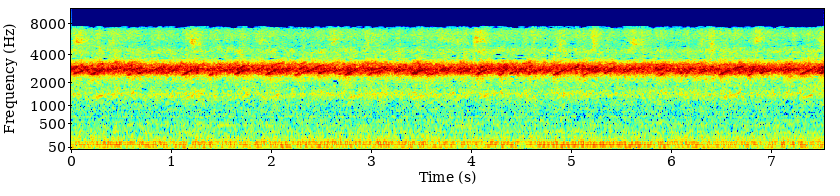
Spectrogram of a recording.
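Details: Chirping of crickets in the forest, heard as an even, piercing trill that runs without a break and swells faintly at moments, the only clear sound.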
